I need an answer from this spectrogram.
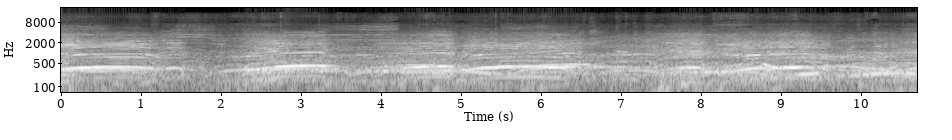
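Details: Loose, agitated cattle bellow almost without pause after being released. Long, strained moos overlap and follow one another, some rising then sagging in pitch, forming a steady chorus of deep, harmonic lowing.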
